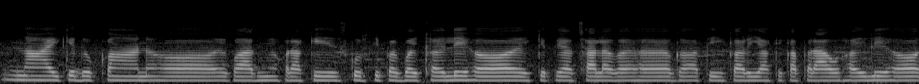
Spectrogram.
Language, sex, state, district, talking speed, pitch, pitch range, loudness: Maithili, female, Bihar, Samastipur, 145 wpm, 185 Hz, 180-190 Hz, -28 LUFS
